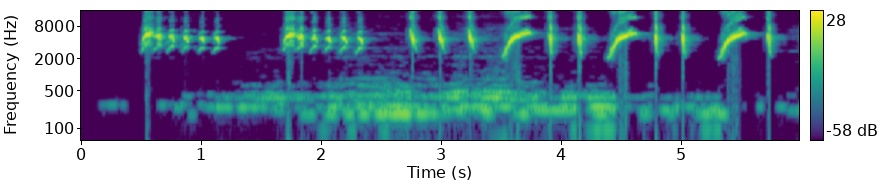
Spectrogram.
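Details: Long-tailed shrike in lively varied song used to stir quiet shrikes: quick trilled chattering bursts, then sharp rising whistled upslurs repeated about once a second, with a faint low hum behind.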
